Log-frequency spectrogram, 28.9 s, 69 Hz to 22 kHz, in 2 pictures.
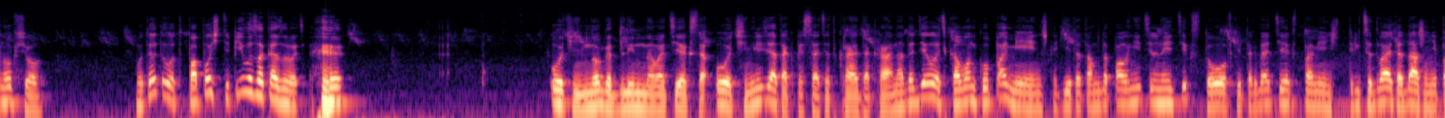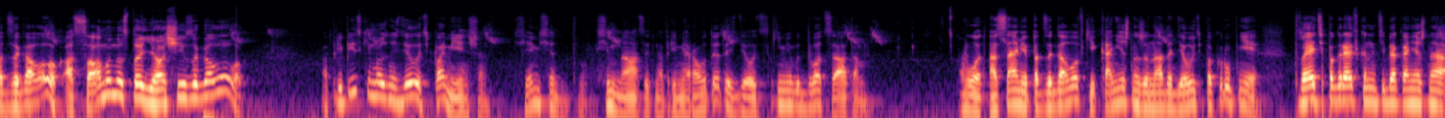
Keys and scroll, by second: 10.4 ctrl+c, 11.4 ctrl+v, 18.6 ctrl+a.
